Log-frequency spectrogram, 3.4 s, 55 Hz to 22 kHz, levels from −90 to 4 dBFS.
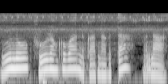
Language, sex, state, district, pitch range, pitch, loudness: Garo, male, Meghalaya, South Garo Hills, 115-165 Hz, 155 Hz, -13 LUFS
